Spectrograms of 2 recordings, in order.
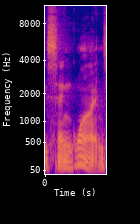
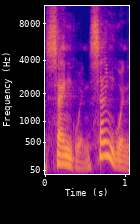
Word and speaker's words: sanguine: I always say sanguine. Sanguine is the pronunciation.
